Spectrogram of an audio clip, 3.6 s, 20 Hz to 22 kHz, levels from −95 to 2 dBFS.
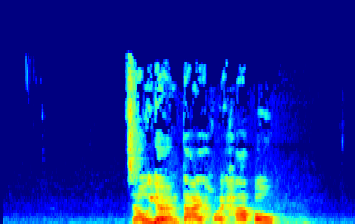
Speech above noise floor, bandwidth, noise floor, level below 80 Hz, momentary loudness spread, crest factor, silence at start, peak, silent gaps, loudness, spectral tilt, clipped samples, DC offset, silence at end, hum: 52 dB; 16.5 kHz; -69 dBFS; -70 dBFS; 12 LU; 18 dB; 1.25 s; -2 dBFS; none; -18 LUFS; -3.5 dB/octave; under 0.1%; under 0.1%; 0.8 s; none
